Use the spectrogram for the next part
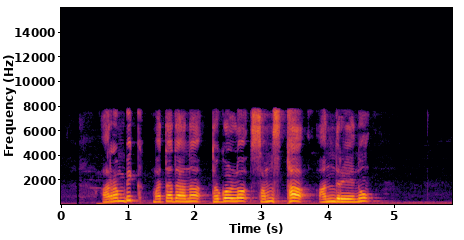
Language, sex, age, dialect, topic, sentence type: Kannada, male, 18-24, Dharwad Kannada, banking, question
